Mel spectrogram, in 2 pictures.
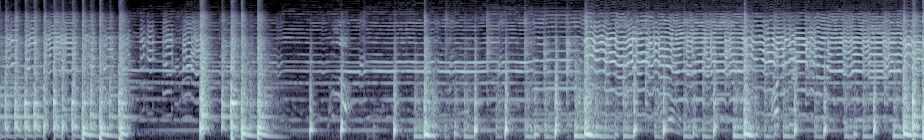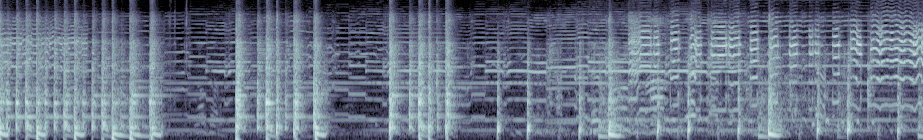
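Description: Dhol drum beaten in fast, dense strokes under a wind-instrument melody played over a steady drone. The drum drops out briefly a few times, about two seconds in, around fourteen seconds and again near eighteen, leaving the melody and drone on their own.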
